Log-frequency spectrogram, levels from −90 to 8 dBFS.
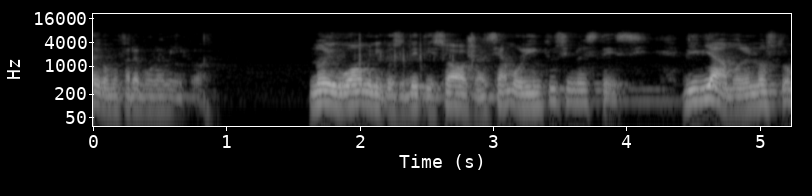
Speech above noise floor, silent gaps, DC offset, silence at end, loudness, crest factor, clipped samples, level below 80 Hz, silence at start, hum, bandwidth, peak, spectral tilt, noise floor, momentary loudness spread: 43 dB; none; under 0.1%; 0 s; -37 LUFS; 18 dB; under 0.1%; -78 dBFS; 0 s; none; 7.8 kHz; -18 dBFS; -5 dB/octave; -80 dBFS; 12 LU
